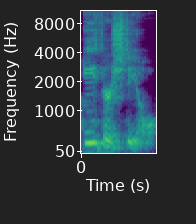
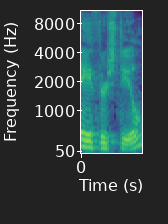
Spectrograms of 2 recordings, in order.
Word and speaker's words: Aethersteel: it Ryan so uh ether steel um made by or Aether steel depending on how you want to pronounce it they I love their response when we asked them you know how you pronounce it which is you know depends what part of the country are you from right um and I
